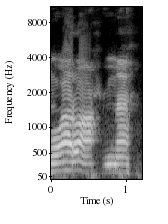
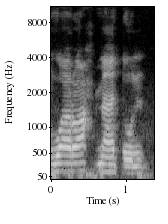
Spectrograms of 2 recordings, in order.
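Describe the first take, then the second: First: The word ends with a soft h sound. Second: The word ends with a full -tun sound. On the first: The reader stops at this point. "ওয়া রাহমাহ বলে থেমে যাব" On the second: The reading continues without stopping. "তা দুই পেশতুন ওয়া রহমাতুন"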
